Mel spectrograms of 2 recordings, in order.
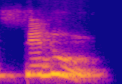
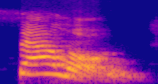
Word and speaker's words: salon: অনেকে এটাকে বলে থাকেন সেলুন। কি বলেন? সেলুন. I went to the salon yesterday, but it's wrong. Correct is salon.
